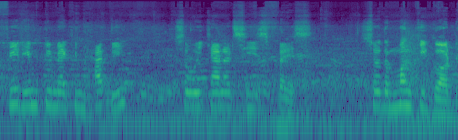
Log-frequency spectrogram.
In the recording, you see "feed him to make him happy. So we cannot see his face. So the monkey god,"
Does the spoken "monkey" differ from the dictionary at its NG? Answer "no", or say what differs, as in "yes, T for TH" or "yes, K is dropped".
no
